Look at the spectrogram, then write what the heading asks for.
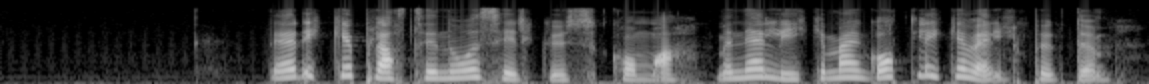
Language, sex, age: Norwegian, female, 34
